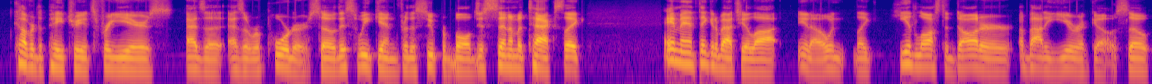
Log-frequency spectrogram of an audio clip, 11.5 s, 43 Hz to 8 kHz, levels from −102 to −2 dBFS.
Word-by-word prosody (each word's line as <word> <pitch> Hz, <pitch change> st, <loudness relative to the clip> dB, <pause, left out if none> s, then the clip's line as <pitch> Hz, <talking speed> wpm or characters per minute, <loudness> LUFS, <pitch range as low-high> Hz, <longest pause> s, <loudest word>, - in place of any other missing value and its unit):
covered 130 Hz, -, +2 dB
the 115 Hz, -, -9 dB
Patriots 120 Hz, -3 st, -1 dB
for 125 Hz, -, -4 dB
years 110 Hz, -2 st, -1 dB
as 115 Hz, -2 st, +1 dB
a 100 Hz, -1 st, -3 dB
as 110 Hz, 0 st, -3 dB
a -, -, -2 dB
reporter. 115 Hz, +4 st, -2 dB
So 110 Hz, -1 st, +1 dB
this 120 Hz, +4 st, -2 dB
weekend 120 Hz, -6 st, -1 dB
for 115 Hz, -, -5 dB
the 110 Hz, -, -4 dB
Super 135 Hz, +5 st, -4 dB
Bowl 105 Hz, -3 st, +1 dB
just 120 Hz, +3 st, -3 dB
sent 140 Hz, -3 st, +4 dB
him 120 Hz, -, 0 dB
a 115 Hz, -, +5 dB
text 125 Hz, -2 st, +5 dB
like, 115 Hz, -2 st, +4 dB, 0.8 s
"Hey, -, -, +8 dB
man, 155 Hz, -4 st, +4 dB
thinking 145 Hz, -4 st, -1 dB
about 120 Hz, -, +3 dB
you 105 Hz, -, +2 dB
a -, -, -2 dB
lot," 100 Hz, -1 st, +2 dB, 0.2 s
you -, -, -1 dB
know, 95 Hz, +4 st, -2 dB
and 110 Hz, -3 st, -9 dB
like, 105 Hz, -2 st, -7 dB
he 150 Hz, -, -10 dB
had 155 Hz, -, 0 dB
lost 130 Hz, -2 st, 0 dB
a -, -, -7 dB
daughter 110 Hz, -3 st, 0 dB
about 115 Hz, -1 st, -1 dB
a -, -, -4 dB
year 110 Hz, +1 st, -4 dB
ago, 105 Hz, -, -7 dB
so, 105 Hz, -2 st, -2 dB
115 Hz, 230 wpm, -23 LUFS, 105-125 Hz, 0.8 s, Hey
